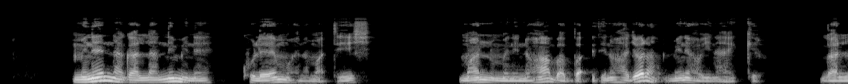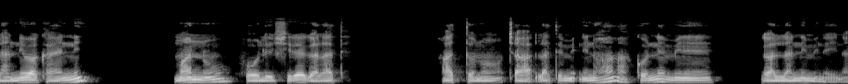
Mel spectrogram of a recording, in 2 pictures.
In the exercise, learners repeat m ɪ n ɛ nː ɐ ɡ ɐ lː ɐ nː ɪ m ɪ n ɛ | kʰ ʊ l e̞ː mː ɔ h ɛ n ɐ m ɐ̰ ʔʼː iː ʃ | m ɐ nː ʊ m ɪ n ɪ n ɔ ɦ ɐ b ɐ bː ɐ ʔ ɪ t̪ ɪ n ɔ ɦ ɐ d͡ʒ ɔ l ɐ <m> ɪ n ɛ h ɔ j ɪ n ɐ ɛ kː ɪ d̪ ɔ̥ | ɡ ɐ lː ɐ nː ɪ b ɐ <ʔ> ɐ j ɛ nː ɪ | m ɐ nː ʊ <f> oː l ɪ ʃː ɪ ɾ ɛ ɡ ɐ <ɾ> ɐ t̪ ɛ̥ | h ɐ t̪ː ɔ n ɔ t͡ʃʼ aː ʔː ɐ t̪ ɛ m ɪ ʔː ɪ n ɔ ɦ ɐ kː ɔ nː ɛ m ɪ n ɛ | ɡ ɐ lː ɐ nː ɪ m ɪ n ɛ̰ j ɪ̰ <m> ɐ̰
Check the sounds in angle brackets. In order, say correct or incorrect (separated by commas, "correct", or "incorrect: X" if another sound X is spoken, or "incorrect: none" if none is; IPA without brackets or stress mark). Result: correct, incorrect: k, correct, incorrect: l, incorrect: n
